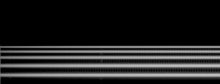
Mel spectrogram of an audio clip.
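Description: A steady, mid-pitched synthesized tone with a few evenly spaced overtones. It swells up from quiet at the start and then holds at one pitch.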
